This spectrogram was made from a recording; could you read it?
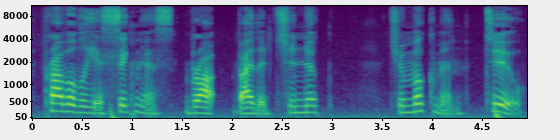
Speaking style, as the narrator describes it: she growled

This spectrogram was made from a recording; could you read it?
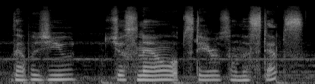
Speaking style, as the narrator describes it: Her voice trembled

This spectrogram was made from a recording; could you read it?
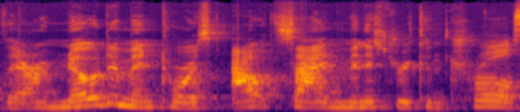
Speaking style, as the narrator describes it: snapped Fudge, who had turned brick red

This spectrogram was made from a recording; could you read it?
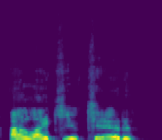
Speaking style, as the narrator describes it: Muscular laughed

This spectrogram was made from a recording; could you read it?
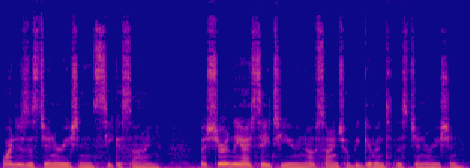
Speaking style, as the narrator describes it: he sighed deeply in his spirit, and he said

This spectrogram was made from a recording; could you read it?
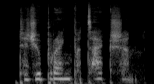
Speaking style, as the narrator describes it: She whispered in my ear

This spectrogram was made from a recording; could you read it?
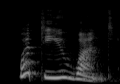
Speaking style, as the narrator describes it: asked Mother sharply

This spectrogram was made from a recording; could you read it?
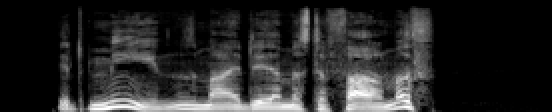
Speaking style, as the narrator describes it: replied Sir Philip testily

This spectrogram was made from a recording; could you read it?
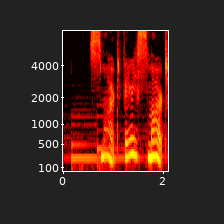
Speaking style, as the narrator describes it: murmured Sherlock Holmes

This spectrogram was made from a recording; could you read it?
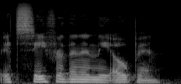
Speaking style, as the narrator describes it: she answered very quietly

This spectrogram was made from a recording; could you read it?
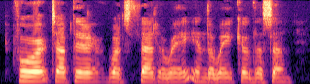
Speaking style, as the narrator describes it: called out Mr

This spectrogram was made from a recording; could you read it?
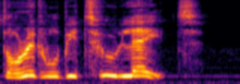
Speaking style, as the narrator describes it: cried the ghost

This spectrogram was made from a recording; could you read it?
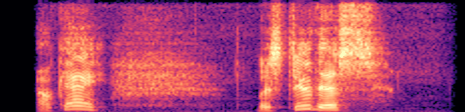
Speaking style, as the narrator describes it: Shane said with a heavy sigh

